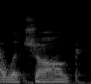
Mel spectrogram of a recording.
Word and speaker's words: Lechonk: Yeah, Lechonk.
